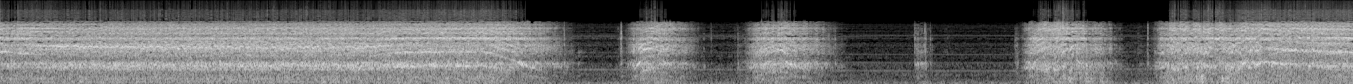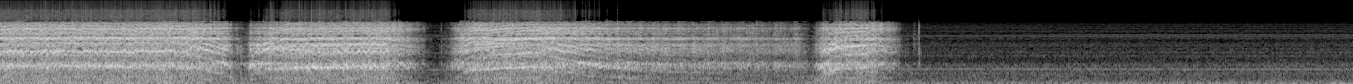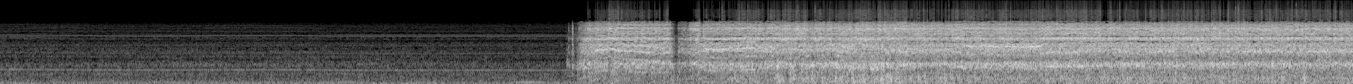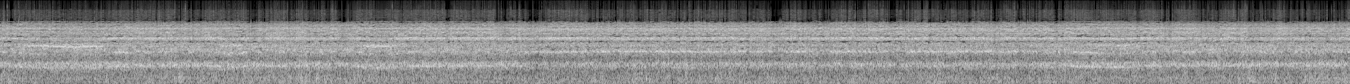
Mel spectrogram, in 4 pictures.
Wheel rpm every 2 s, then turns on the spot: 210, 210, 130, 30, 10, 80, 230, 160, 140, 60, 30, 20, 0, 0, 0, 0, 80, 210, 220, 240, 220, 230, 230, 230, 230, 230, 230.
none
